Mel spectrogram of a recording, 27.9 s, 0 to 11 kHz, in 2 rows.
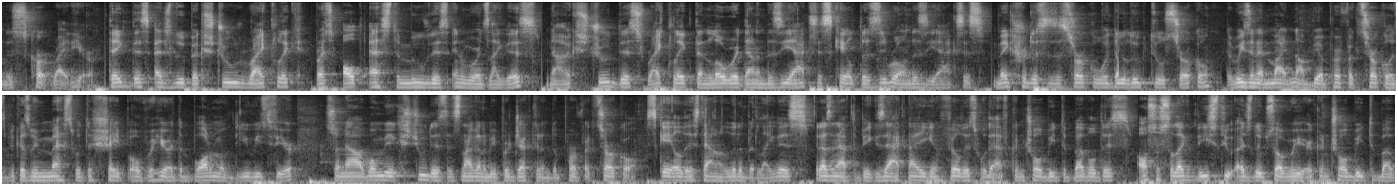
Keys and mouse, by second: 0.7 middle click, 1.0 alt+s, 1.0 ctrl+z, 1.2 alt+right click, 1.8 e, 3.2 alt+s, 5.4 e, 6.4 g, 7.7 middle click, 8.1 s, 9.2 middle click, 9.8 middle click, 10.3 w, 11.8 middle click, 13.1-13.9 middle drag, 14.0 middle click, 15.2 middle click, 16.5 z, 16.6 middle click, 20.3 s, 21.5-21.9 middle drag, 22.0 g, 22.0-22.5 middle drag, 22.9 middle click, 23.2 f, 23.5 middle click, 23.8 ctrl+b, 25.2 z, 25.3 a, 26.3 alt+shift+right click, 27.0 ctrl+b.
